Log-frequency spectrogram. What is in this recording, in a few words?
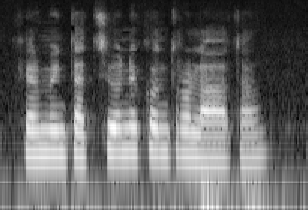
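"fermentazione controllata", Dutch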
